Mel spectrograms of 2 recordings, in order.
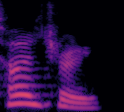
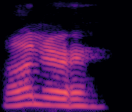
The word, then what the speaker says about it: Hunter: They have Travis Huntley. Mispronounced his name. Travis Hunter, Yeah.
